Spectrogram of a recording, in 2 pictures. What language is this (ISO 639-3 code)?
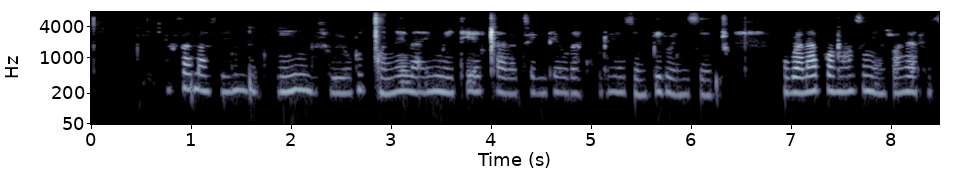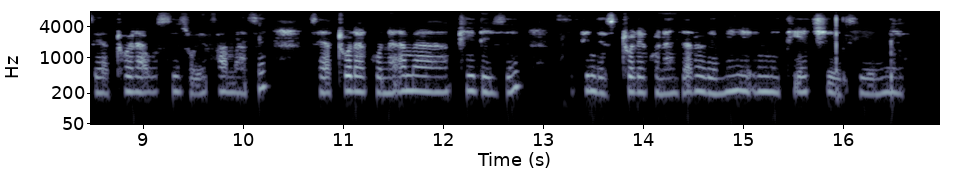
nde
